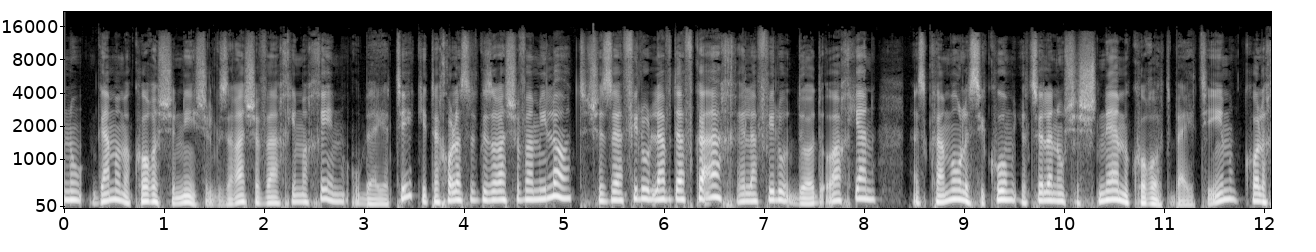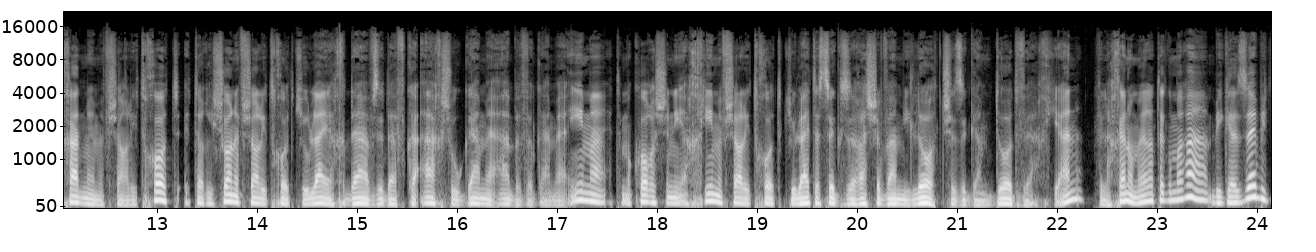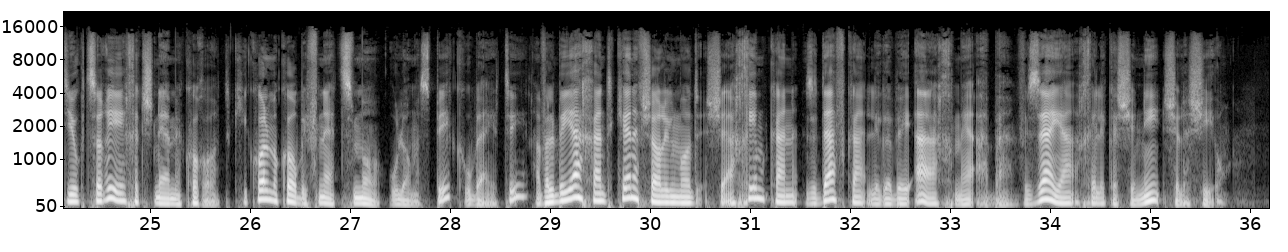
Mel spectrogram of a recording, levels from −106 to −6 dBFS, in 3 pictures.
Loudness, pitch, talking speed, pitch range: -19 LUFS, 120 Hz, 180 wpm, 100-155 Hz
